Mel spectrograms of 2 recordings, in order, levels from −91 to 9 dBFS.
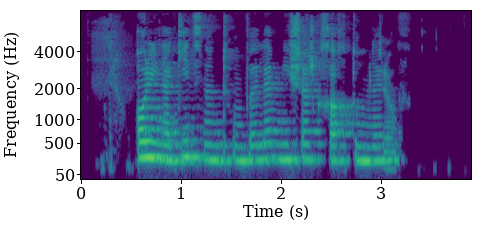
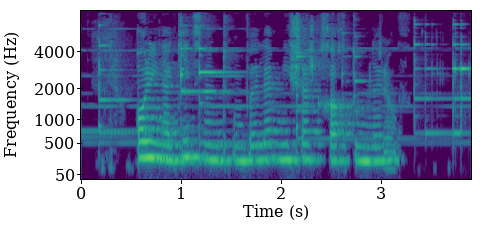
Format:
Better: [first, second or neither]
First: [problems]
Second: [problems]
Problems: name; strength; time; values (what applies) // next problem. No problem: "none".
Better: first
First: none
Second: background sound (Chime); 8 dB below the speech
